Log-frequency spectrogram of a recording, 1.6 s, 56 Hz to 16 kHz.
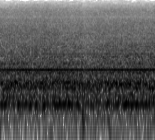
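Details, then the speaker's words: Newly installed cheap aftermarket electric cooling fan on a BMW E36, switched on with ignition: even steady whir and low hum, no rattle or pulsing; strong enough to spin the clutch fan, working normally. "Yep, so the fan kicked in there, and you can hear it kind of going"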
